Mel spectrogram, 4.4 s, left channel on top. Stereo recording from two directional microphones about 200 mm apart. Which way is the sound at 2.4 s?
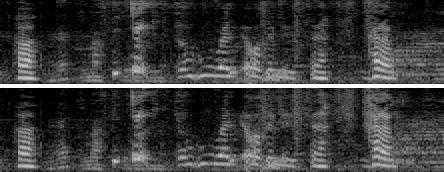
50° left (ahead or behind).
